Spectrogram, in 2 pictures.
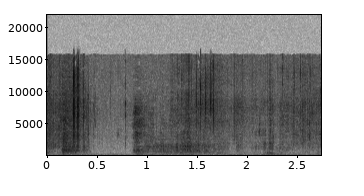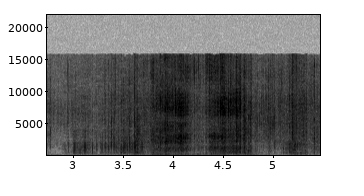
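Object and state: Nylon fabric backpack.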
